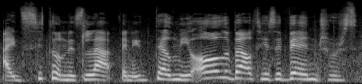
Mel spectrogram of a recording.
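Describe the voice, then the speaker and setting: A woman's voice: fairly high pitch, normal speed, fairly bright tone, a little hiss or hum, close to an everyday voice. A woman playing a bossy, treasure-obsessed pirate captain in a cartoon adventure, theatrical and full of salty pirate slang. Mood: wistful storytelling. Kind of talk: animated cartoon adventure storytelling.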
